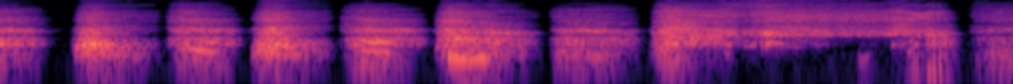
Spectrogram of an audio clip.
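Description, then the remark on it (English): Rapid, heavy panting from a person: about seven quick, breathy gasps in a steady rhythm, ending in a longer, ragged exhale as if thoroughly out of breath. “he ran and ran till he was out of breath and and only stopped when he was about to faint.”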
